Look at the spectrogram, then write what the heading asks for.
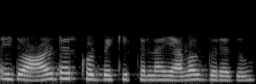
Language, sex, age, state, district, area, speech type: Kannada, female, 18-30, Karnataka, Mandya, rural, conversation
